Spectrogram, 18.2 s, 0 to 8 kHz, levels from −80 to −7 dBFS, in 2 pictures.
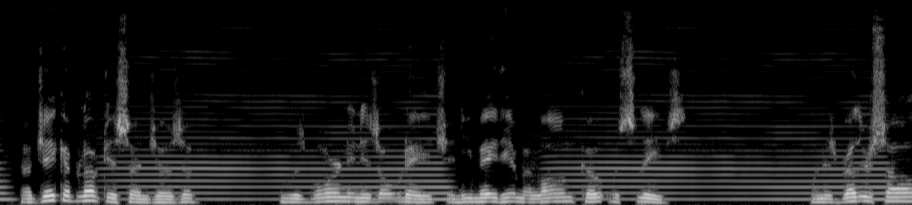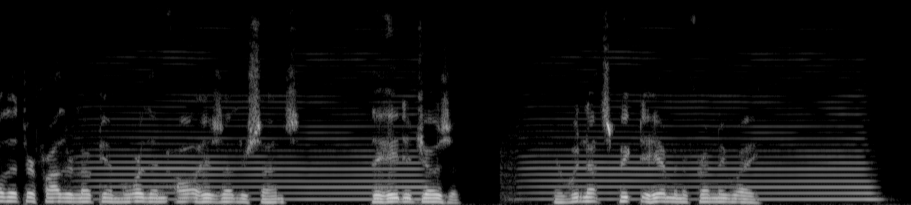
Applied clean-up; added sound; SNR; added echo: none; Bowed string instrument; 14 dB; none.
